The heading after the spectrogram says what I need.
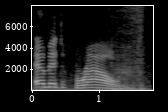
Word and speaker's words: Emmett Brown: kill me now that's emmett brown rhymes with clown which i'm beginning to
